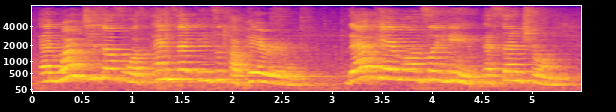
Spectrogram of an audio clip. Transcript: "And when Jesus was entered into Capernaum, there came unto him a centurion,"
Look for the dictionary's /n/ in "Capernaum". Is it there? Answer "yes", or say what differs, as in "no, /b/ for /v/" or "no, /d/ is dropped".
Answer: no, /n/ is dropped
